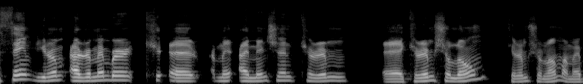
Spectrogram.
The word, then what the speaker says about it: Kerem Shalom: Okay, Jewish Samantha is saying it's Kerem Shalom. Thank you for helping out the pronunciation.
